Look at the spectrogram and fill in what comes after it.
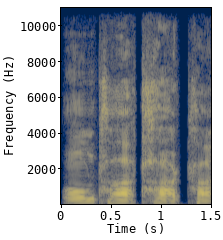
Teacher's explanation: that's a retroflex aspirated T sound with a short A repeated 3 times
